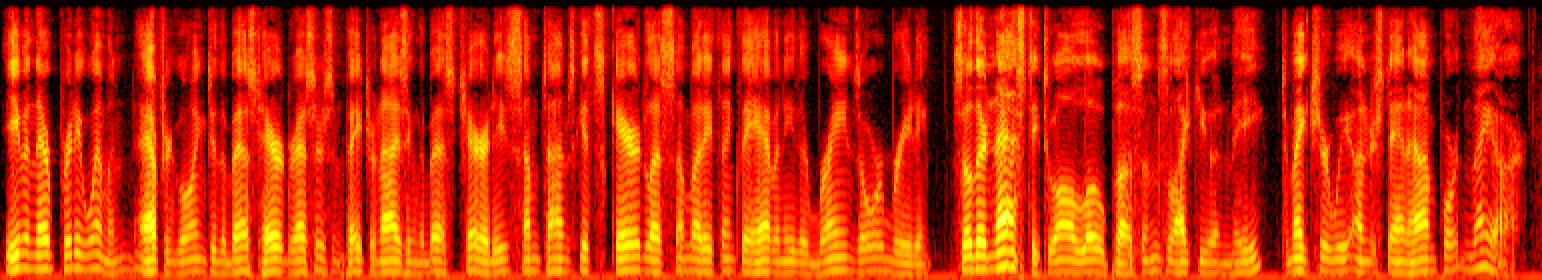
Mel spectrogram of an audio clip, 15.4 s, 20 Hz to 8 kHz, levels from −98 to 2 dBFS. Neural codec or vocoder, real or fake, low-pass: vocoder, 44.1 kHz, 128 mel bands every 512 samples, BigVGAN v2; fake; 7.2 kHz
